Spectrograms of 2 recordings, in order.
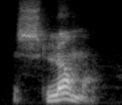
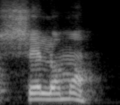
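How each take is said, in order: First: No vowel is sounded between sh and l. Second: A vowel is sounded between sh and l. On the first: The speaker calls it right. "sino Shlomo" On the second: The speaker calls it wrong. "no Shelomo"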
